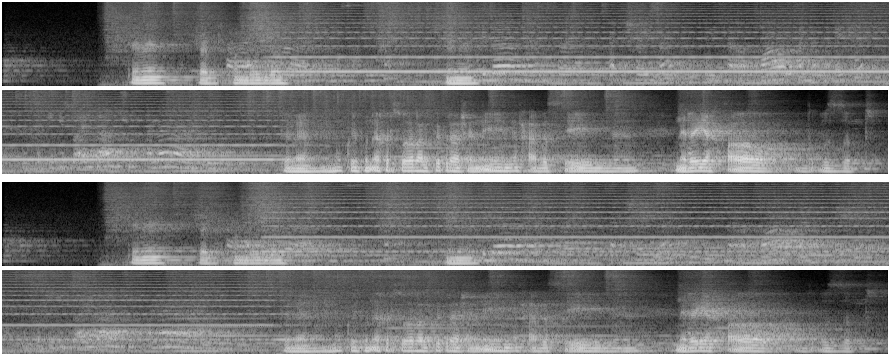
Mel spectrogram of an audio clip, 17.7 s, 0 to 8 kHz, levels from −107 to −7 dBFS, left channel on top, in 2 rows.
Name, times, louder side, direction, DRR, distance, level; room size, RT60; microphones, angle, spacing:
sound 1, 0.9-16.4, left 1 dB, 15° left, 1.9 m, -49 dB
voice 1, 1.3-1.7 1.9-2.8 4.4-4.8 11.7-17.4, left 4 dB, 30° left, 5 dB, 0.3 m, -26 dB
voice 2, 2.2-3.9 4.6-5.8 6.1-6.7 7.0-8.6 9.1-11.2 15.5-16.8 17.3-17.5, left 2 dB, 65° left, -3 dB, 1.8 m, -38 dB
sound 2, 2.6-11.6, left 7 dB, 80° right, 2.0 m, -36 dB
sound 3, 3.9-16.7, equal, 10° right, 2.7 m, -44 dB
16.0 x 6.3 x 4.1 m, 2.2 s
head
